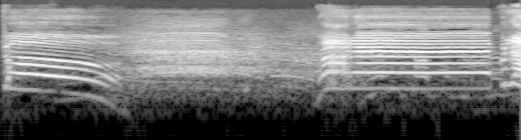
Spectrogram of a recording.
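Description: A crowd of party workers at a Pakistan Peoples Party rally in Gilgit Astore chants Bhutto slogans: loud, sustained massed voices in two drawn-out call bursts, with a rowdy murmur between them.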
